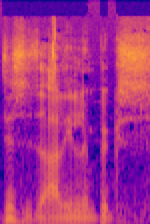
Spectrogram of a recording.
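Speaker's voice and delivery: put-on Russian accent. Quoting a show host's Olympics bit, in a Russian accent. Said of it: "He did this Russian accent".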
